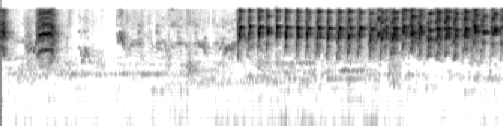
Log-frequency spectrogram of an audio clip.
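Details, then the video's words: White-headed munia singing during courtship: a few scattered high chirps, then a rapid, steady train of very high, thin pulsed notes running for over two seconds, about two per second, with a faint low hum beneath. "white headed munia courtship and song"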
